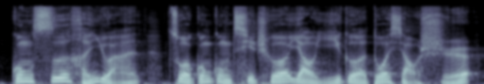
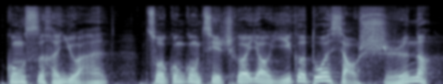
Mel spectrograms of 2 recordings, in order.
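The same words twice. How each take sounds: First: Slow, careful read ending without 呢; slow model sentence. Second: Slow read with an added emphatic 呢 at the end. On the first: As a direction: model it slowly for repeating. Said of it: "how do you say". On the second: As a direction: stress the final 呢 to show it is a long commute. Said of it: "If you want to add more emphasis". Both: Shown as a demonstration.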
